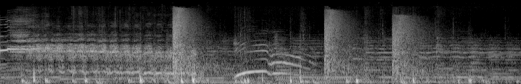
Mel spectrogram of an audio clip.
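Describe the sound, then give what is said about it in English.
A horse whinnies and clip-clops as it gallops off, while a revolver is fired into the air with three sharp cracks. A rising-and-falling whinny sounds between the shots over a continuous patter of hoofbeats. “That was me riding off into the sunset, firing a revolver randomly into the air.”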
